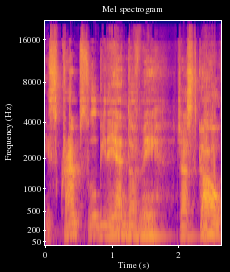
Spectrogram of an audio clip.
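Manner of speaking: angry, hissing dragon voice. Voicing a cramped dragon sending a player away: hissing angrily. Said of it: "hisses angrily and says".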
